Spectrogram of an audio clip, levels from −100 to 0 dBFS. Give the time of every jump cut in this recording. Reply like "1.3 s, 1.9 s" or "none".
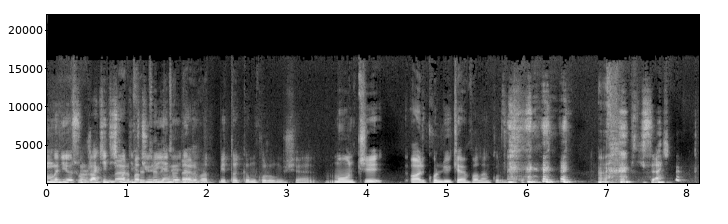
none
